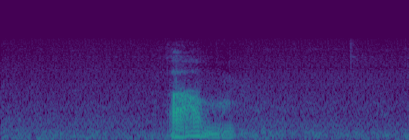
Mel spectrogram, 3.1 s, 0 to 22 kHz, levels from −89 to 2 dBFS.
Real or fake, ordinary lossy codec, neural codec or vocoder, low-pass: fake; none; codec, 16 kHz in and 24 kHz out, 0.8 kbps, FocalCodec, streaming, 65536 codes; 7.2 kHz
